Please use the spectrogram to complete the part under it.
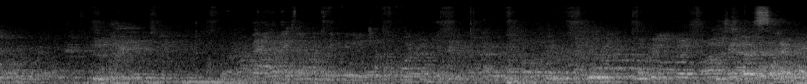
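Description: Several men and women chat at a distance in a large echoing hall.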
